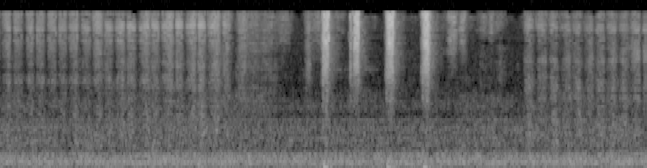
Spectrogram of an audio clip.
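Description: A yellow wax crayon scribbles back and forth across a thin paper coloring sheet lying flat on a table, steadied by the other hand. A soft, continuous waxy rubbing fills the clip. Midway it is broken by four brief, brighter scratchy strokes that stand out from the steady scribbling.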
